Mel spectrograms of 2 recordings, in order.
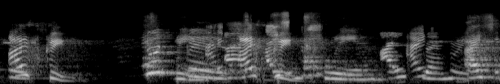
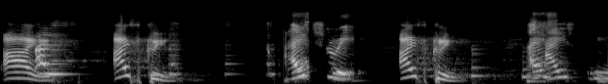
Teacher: the stress is given to the first syllable of this compound word.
